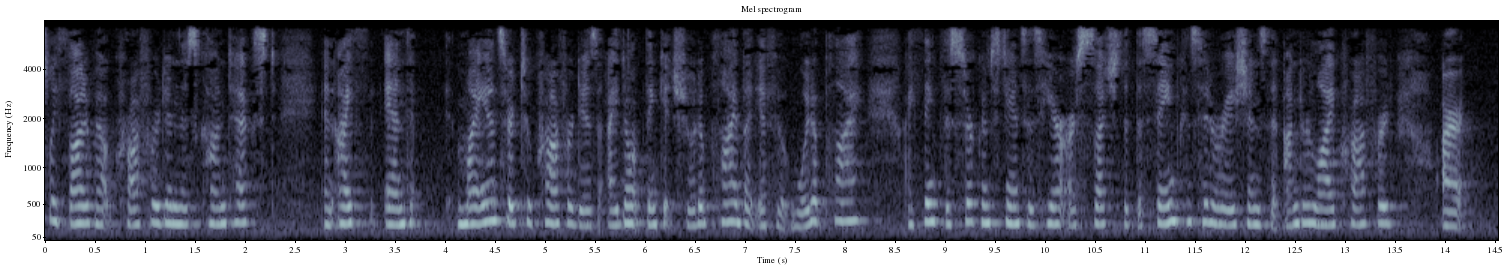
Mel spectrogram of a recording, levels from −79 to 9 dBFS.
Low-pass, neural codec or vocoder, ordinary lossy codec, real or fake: 7.2 kHz; none; MP3, 32 kbps; real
